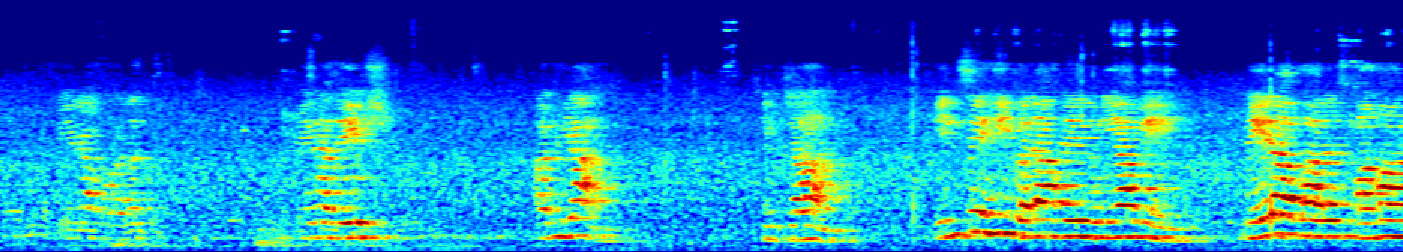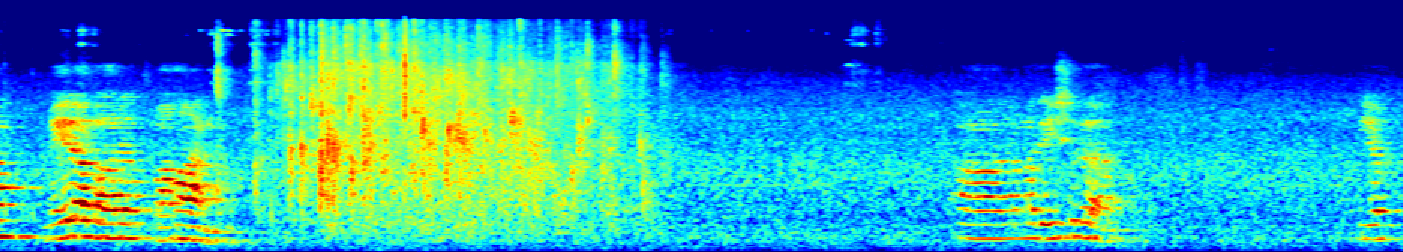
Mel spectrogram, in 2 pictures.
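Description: A woman speaks through a microphone and loudspeakers in an echoing hall.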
